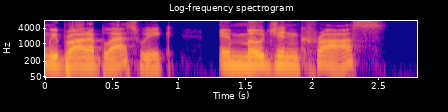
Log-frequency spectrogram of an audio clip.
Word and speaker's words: Imogen: Second place, a name we brought up last week, Imogen Cross. Imogen.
